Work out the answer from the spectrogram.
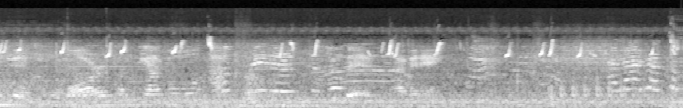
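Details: A brooder full of day-old chicks fills the air with loud, piercing peeps. Some notes are short upward flicks and others are longer wavering cheeps, all overlapping in a busy chorus.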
